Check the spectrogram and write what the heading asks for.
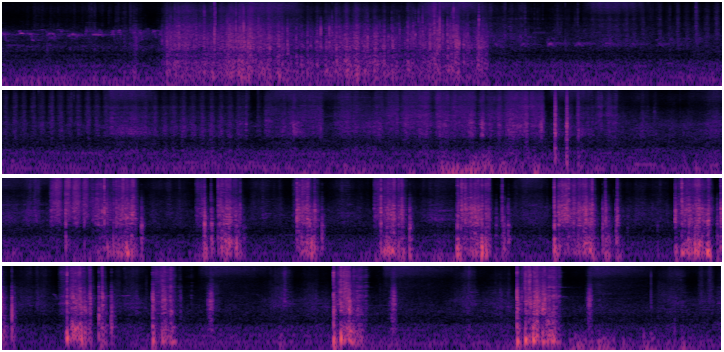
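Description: Potting soil being worked by hand: first a few seconds of rustling as the soil is stirred and sifted, then from about halfway a run of sharp scrapes about once a second as a spade digs into soil in a metal wheelbarrow and tips it into a plastic planter.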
